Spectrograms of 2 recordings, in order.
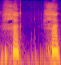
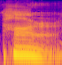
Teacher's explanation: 哈尔要滑到一个儿化音，OK,注意别发成哈哈 · Shown in: second take · ，哈尔，放松，放松就 OK 了。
